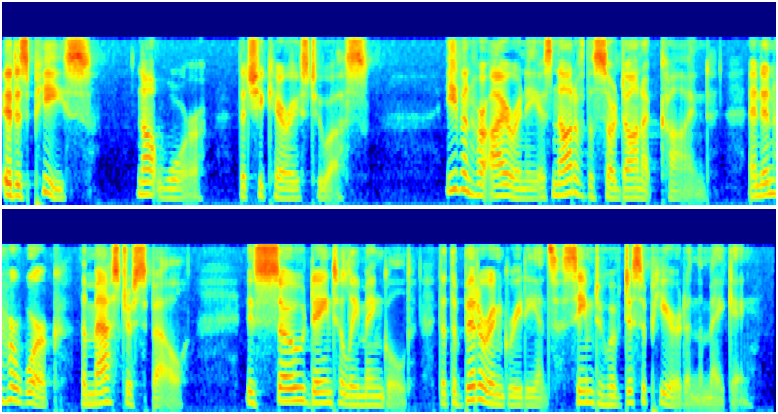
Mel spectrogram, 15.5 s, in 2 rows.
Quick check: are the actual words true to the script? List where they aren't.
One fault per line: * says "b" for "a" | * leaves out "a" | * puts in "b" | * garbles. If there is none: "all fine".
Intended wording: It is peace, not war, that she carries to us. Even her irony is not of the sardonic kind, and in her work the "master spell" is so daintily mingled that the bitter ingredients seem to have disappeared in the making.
all fine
